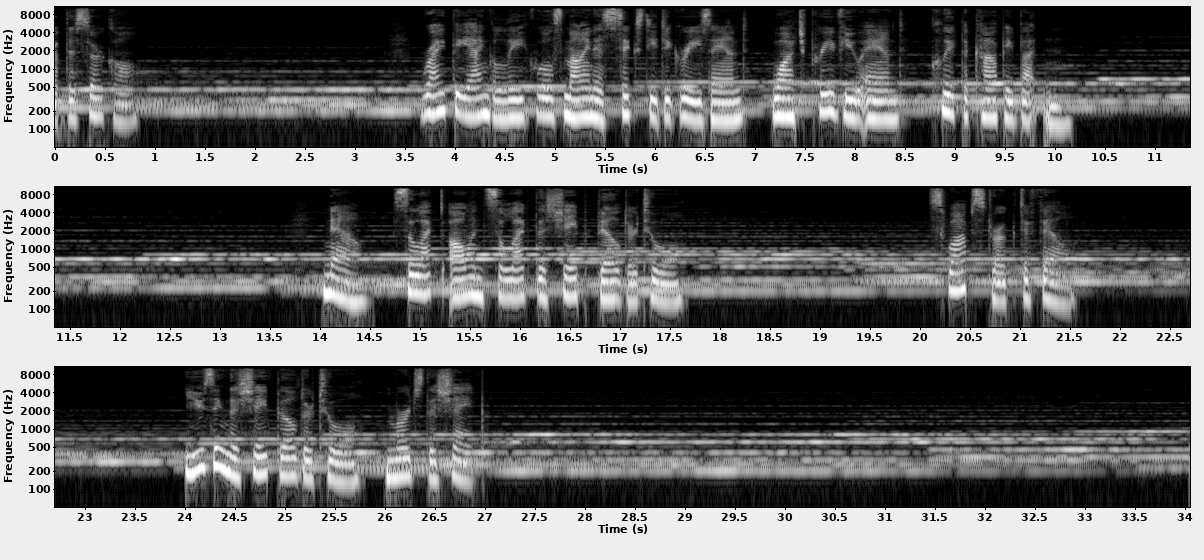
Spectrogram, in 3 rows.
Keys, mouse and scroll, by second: 0.0 alt+click, 4.8 typing, 7.1 click, 9.9-18.7 drag, 21.9 click, 24.1-34.0 drag.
